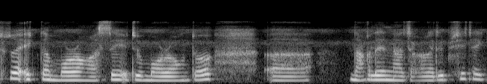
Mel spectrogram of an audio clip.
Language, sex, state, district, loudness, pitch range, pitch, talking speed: Nagamese, male, Nagaland, Kohima, -16 LUFS, 190-235 Hz, 205 Hz, 145 wpm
